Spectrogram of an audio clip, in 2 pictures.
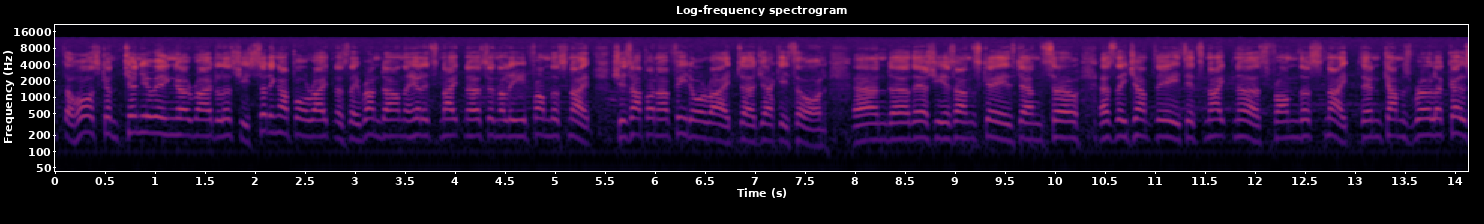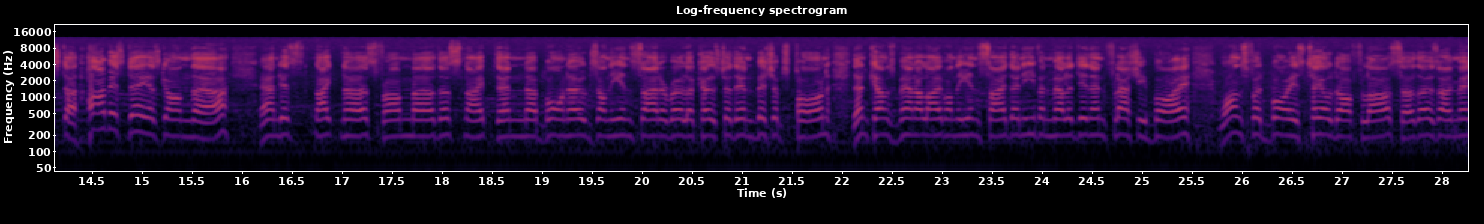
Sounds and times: Speech: 0:00.0 - 0:28.2.

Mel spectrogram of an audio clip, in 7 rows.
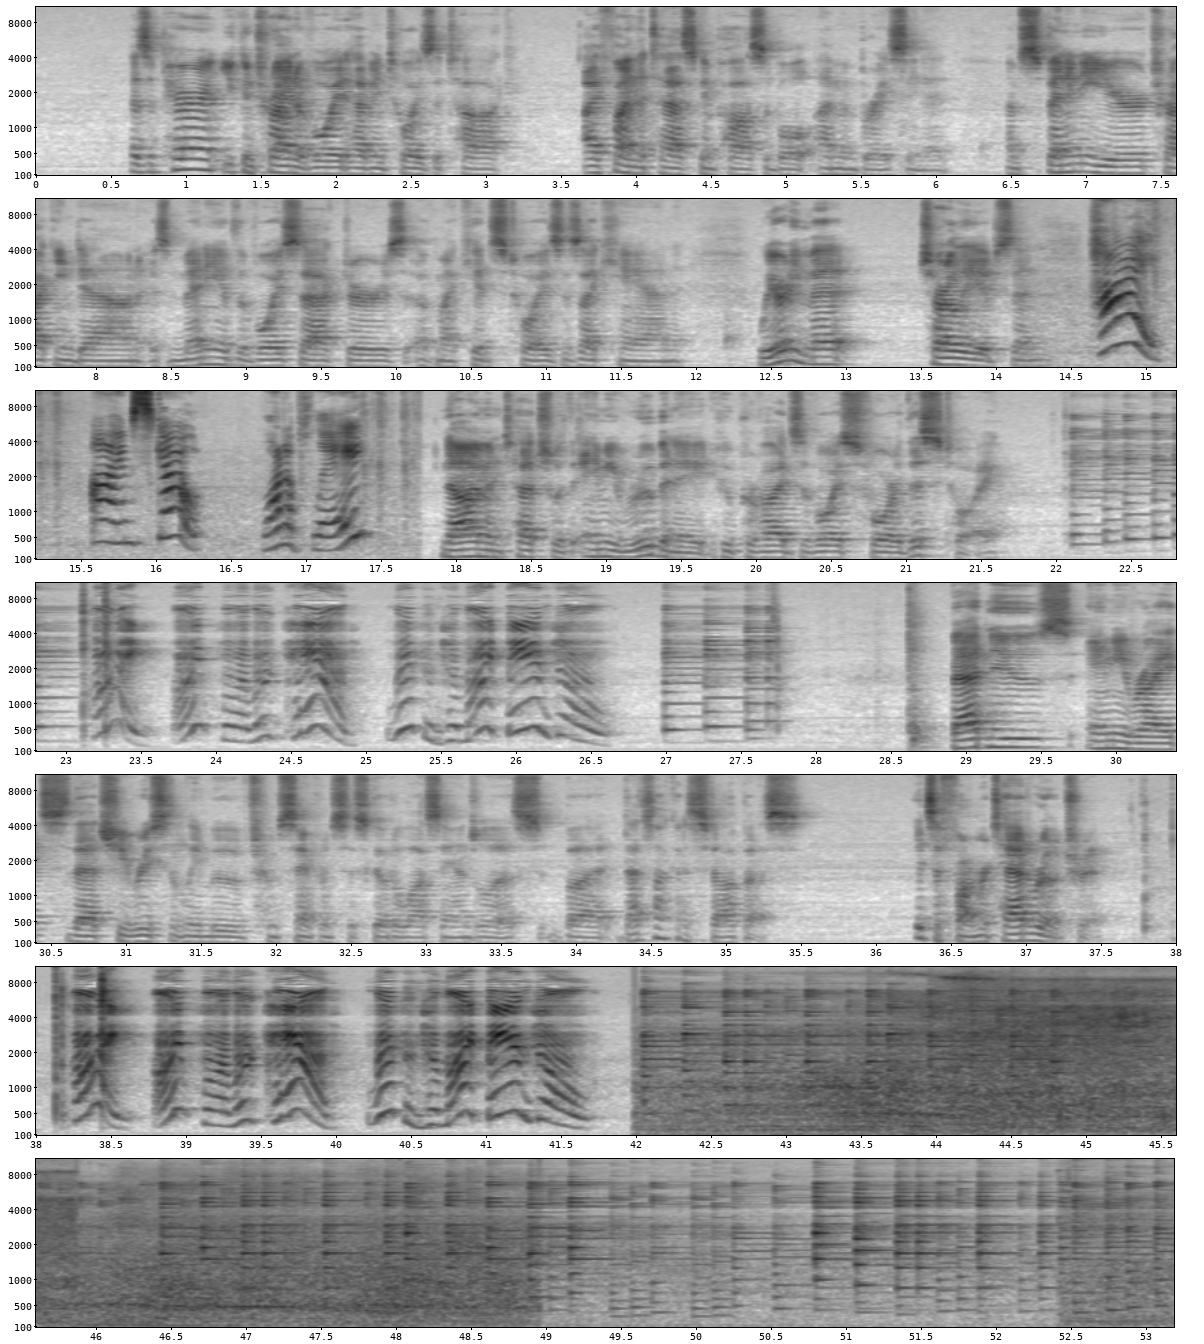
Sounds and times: Speech: 0:00.6 - 0:21.7, 0:23.2 - 0:26.7, 0:28.9 - 0:35.5, 0:36.3 - 0:37.6.

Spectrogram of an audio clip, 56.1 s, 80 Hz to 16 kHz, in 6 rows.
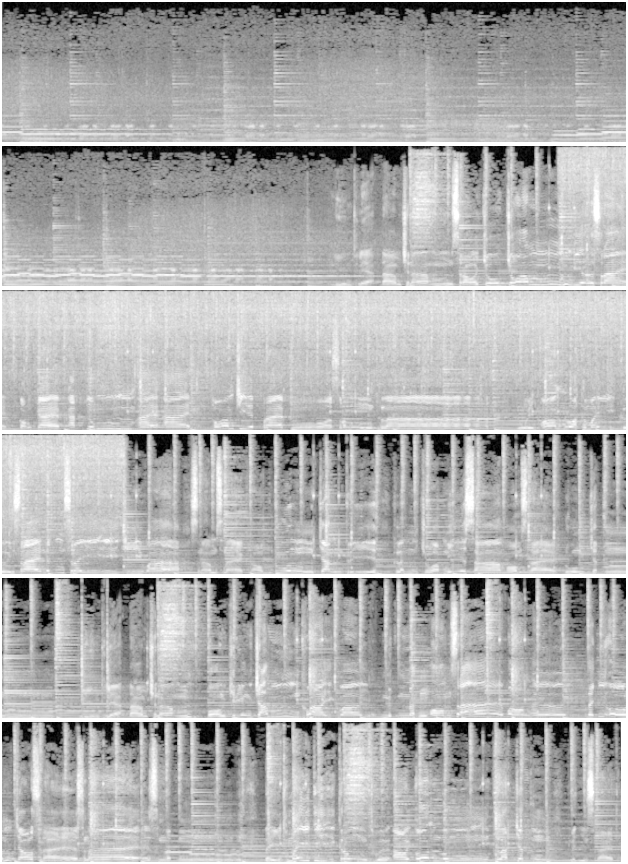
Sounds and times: Music: 0:00.0 - 0:56.0.

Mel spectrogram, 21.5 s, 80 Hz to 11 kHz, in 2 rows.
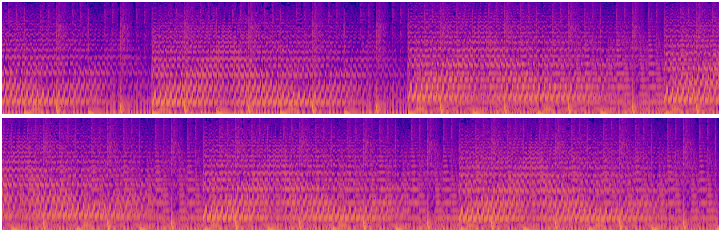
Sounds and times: Music: 0:00.0 - 0:21.5.

